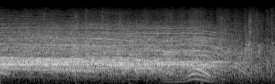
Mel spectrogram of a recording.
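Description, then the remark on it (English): A loud, dense roar of studio audience cheering, with spring breakers in the audience, holds steady, then eases off toward the end, where one voice lets out a rising-and-falling whoop above the crowd. “Listen to that crowd.”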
